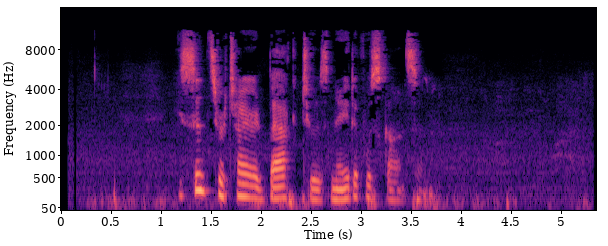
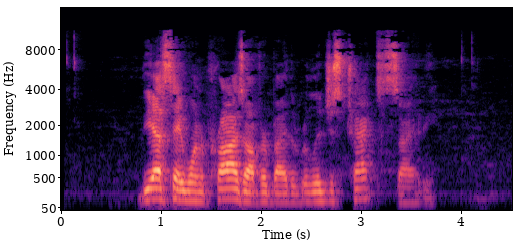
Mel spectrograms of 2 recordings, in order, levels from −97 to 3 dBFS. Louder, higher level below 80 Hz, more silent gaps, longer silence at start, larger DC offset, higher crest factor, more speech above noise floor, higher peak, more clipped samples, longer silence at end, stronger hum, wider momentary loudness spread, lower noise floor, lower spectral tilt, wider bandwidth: second, -26 LUFS vs -22 LUFS; first, -60 dBFS vs -74 dBFS; neither; second, 0.55 s vs 0.8 s; neither; about the same, 20 dB vs 20 dB; second, 34 dB vs 50 dB; second, -8 dBFS vs -4 dBFS; neither; second, 0.85 s vs 1 s; neither; second, 9 LU vs 13 LU; second, -60 dBFS vs -72 dBFS; first, -4 dB/octave vs -2.5 dB/octave; about the same, 11.5 kHz vs 11.5 kHz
